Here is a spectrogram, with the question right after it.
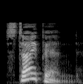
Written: stipend

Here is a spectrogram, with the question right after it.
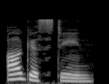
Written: agustine

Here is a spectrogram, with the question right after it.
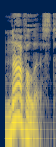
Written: novelist

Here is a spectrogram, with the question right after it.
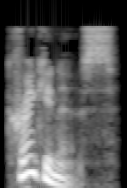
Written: crankiness

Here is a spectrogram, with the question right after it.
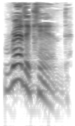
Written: radicand

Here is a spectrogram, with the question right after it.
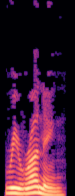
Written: rerunning

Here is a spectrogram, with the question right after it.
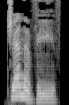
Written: Jenavieve

